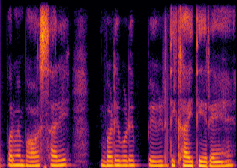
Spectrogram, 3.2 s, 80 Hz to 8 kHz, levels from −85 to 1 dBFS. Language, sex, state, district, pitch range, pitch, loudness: Hindi, female, Jharkhand, Deoghar, 210-225 Hz, 220 Hz, -16 LUFS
